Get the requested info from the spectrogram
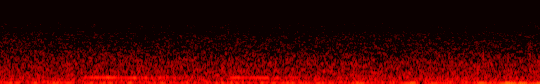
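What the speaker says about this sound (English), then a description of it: "did you hear that owl?" Two soft, low owl hoots sound at night, spaced about a second apart, faint and distant beneath a steady background hiss.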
